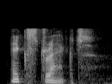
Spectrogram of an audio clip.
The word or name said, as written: extract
